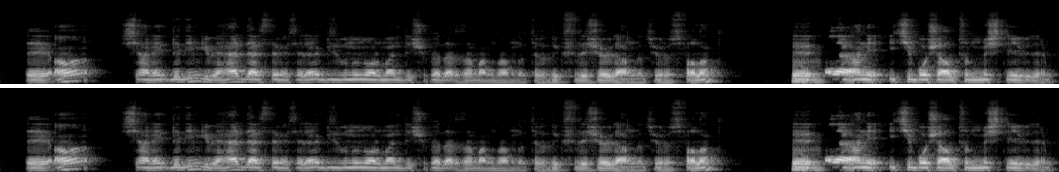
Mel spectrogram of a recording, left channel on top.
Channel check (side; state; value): both; identical; correlation 1.00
